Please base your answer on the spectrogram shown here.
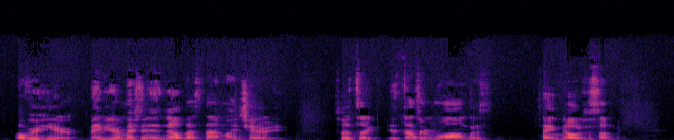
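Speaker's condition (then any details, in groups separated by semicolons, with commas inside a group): ALS; progressive weakness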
